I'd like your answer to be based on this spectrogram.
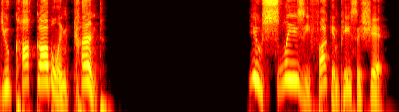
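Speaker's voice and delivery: New England Boston accent. Cursing at someone, in a Boston accent. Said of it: "I'm talking like I'm from fucking Boston".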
